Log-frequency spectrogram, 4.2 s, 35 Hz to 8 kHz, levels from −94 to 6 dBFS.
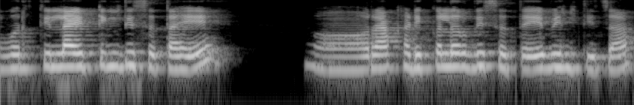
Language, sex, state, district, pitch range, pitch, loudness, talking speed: Marathi, female, Maharashtra, Pune, 220-255 Hz, 235 Hz, -20 LUFS, 130 wpm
